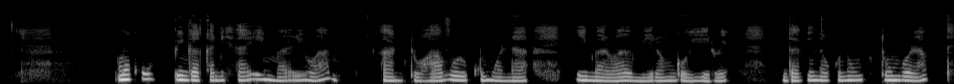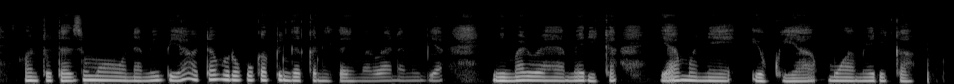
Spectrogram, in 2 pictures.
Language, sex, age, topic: Oshiwambo, female, 25-35, finance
